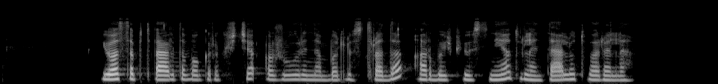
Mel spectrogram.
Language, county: Lithuanian, Kaunas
